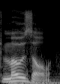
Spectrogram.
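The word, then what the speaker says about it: Mousehole: Tiny mouse hole pronounced Mosul was watching its football club gamble every away match on torturous lane journeys that snapped axles and dented exhausts.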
